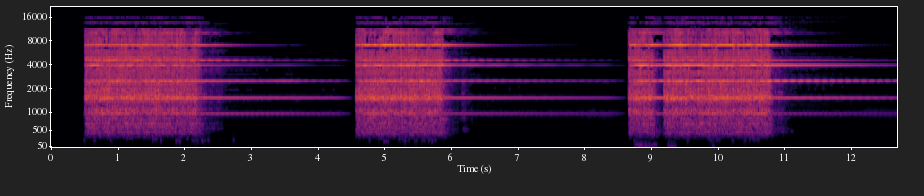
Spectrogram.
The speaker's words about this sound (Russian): Судя по длинным назойливым звонкам, вызывала междугородняя.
